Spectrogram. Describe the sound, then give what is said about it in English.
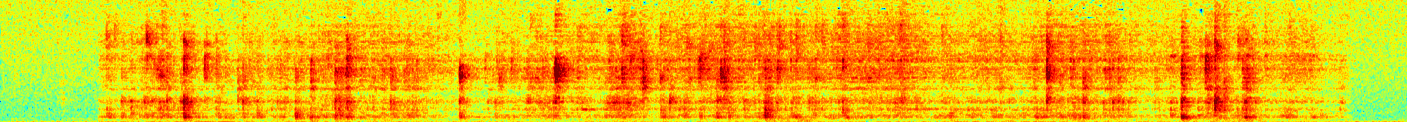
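Plastic crunches and crackles inside the belly of a mutton bird, a seabird from Lord Howe Island, a steady run of dry, brittle crinkling with sharper crackles popping up irregularly throughout, heard on its own with no voices. “the mutton birds have become so full of plastic, their bellies crunch and crackle with the sound of it”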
